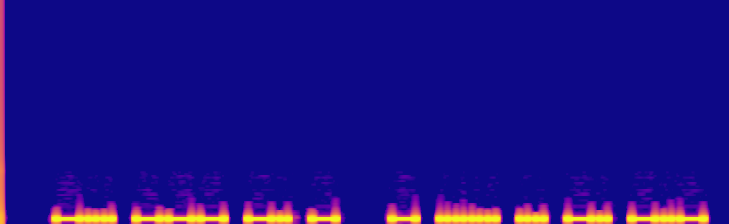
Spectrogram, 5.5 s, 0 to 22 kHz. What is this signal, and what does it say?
Morse code, heard as a keyed tone, about 20 wpm, 600 Hz. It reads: DONT THINK
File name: cw-books / winnie-the-pooh / winnie-20wpm-page-0033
